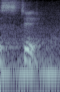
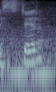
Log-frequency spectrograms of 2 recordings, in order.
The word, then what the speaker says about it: stir: ये स्पेलिंग आप पढ़ के सोच रहे होगे कि इसको बोलेंगे स्टिर. बहुत से लोग बोलते भी हैं स्टिर, बट the correct pronunciation for this word is स्टर.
